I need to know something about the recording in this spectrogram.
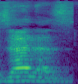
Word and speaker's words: zealous: सबसे पहले आइए दोनों वर्ड के साउंड की बात कर लें। जे इ एल ओ यू एस। इस वर्ड का साउंड है जेलस। और वहीं अगर हम बात इस वर्ड की करें जिसका स्पेलिंग है जेड इ एल ओ यू एस। तो इस वर्ड का साउंड है जेलस। यानी इन दोनों के साउंड में थोड़ा सा फर्क है।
